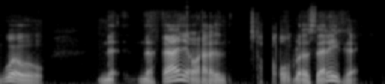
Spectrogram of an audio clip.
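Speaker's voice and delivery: usual speaking voice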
